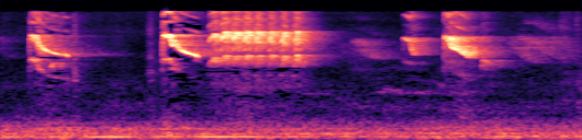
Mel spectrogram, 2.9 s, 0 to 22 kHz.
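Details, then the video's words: White-eye (pleci, buxtoni type) giving thin, very high chirps sliding downward, about five quick notes in three seconds, over a faint low hum; female call used to stimulate males to sing, recorded 22 June 2021. "Call Pleci Betina Perangsang Birahi Jantan"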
